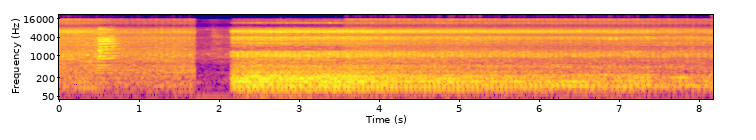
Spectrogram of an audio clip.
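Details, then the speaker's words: Small motorcycle after its loose magnet was tightened: it runs with a steady, low, even beat and the sound is gone, though a misfire remains; a horn toots early on. "बिल्कुल ठीक है, अभी इसकी missing तो चले हैं, बहरहाल ये आवाज़ इसकी ख़त्म हो चुकी है।"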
